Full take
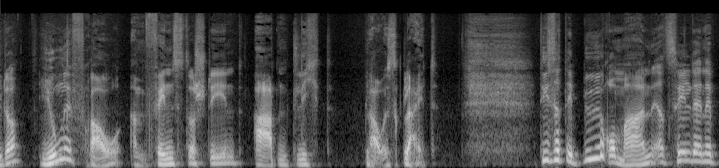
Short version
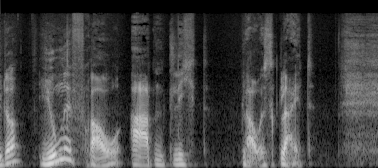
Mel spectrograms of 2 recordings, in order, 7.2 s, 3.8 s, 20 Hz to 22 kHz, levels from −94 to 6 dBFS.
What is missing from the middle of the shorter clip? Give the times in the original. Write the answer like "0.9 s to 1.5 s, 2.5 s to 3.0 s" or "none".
1.2 s to 2.5 s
